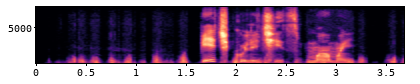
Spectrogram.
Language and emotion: Russian, neutral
